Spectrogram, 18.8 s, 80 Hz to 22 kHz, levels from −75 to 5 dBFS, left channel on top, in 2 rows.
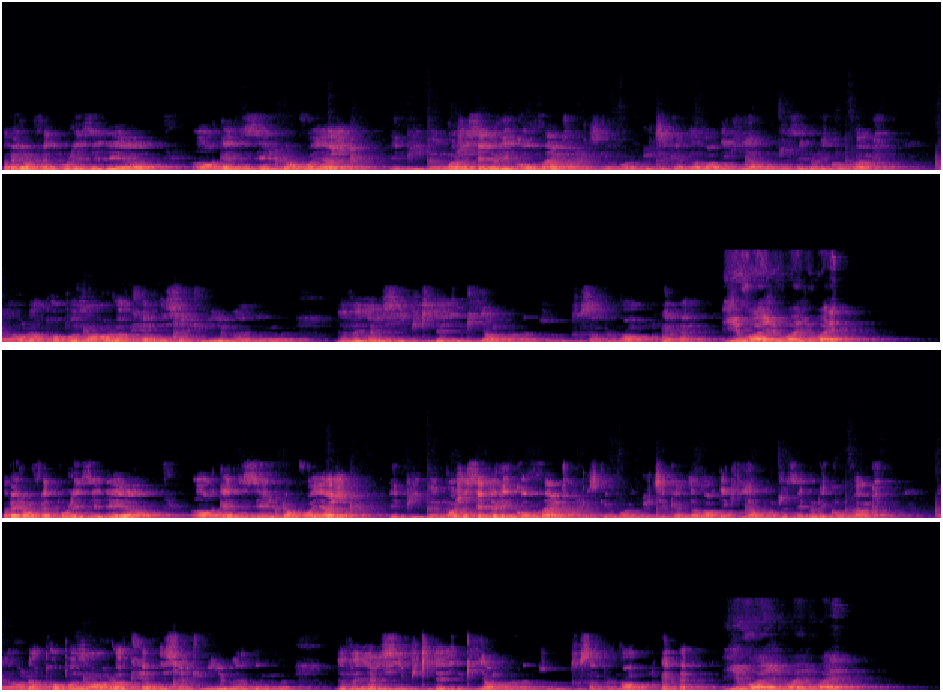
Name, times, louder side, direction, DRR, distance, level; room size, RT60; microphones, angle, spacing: voice 1, 0.0-1.5 1.9-3.5 3.9-8.9 9.3-12.4 12.7-16.3, right 1 dB, 70° right, 2 dB, 1.0 m, -26 dB
Walk footsteps, 2.3-11.3, equal, 15° right, 1.2 m, -40 dB
voice 2, 16.6-17.7, left 1 dB, 50° left, 2 dB, 0.9 m, -22 dB
7.2 x 5.5 x 3.5 m, 1.2 s
head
